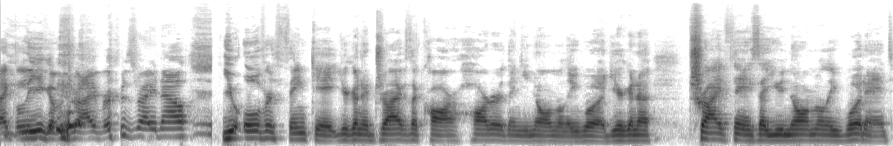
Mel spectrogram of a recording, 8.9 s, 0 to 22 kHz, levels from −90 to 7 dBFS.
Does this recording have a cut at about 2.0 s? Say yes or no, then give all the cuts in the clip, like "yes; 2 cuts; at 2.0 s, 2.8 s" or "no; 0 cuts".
yes; 1 cut; at 2.0 s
